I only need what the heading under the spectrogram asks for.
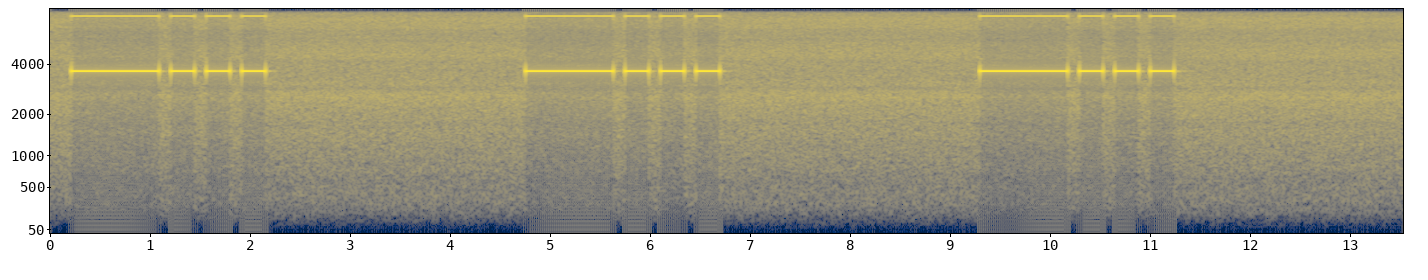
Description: Beep code, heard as a piezo beeper, played three times, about 3650 Hz. 1 long, 3 short. In Award and IBM BIOS tables: video adapter failure; in AMI BIOS tables: memory failure.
